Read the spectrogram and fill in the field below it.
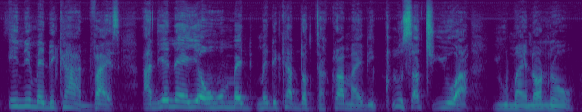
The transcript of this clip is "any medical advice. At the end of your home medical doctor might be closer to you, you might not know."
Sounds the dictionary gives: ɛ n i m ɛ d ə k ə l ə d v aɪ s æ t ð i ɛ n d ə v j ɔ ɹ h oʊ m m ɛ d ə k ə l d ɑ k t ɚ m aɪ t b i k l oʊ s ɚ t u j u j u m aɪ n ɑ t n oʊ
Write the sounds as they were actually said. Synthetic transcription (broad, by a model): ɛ n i m ɛ d ə k ə l ə d v aɪ s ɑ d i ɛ n ə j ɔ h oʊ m m ɛ d ə k ə l d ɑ k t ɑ m aɪ t b i k l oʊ s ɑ t u j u j u m aɪ n ɑ t n oʊ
